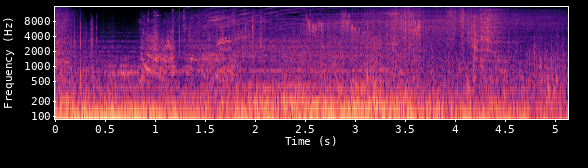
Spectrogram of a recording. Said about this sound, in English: A red solar grenade.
